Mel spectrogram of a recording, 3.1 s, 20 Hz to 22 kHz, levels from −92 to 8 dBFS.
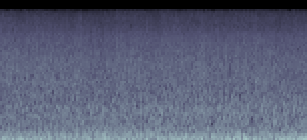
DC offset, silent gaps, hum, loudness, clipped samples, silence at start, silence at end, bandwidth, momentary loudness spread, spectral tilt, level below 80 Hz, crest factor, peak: under 0.1%; none; none; -27 LUFS; under 0.1%; 0 s; 0 s; 16 kHz; 2 LU; -4 dB/octave; -30 dBFS; 14 dB; -12 dBFS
